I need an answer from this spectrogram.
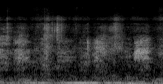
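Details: Kennel dogs in Romania, big breeds, giving short, mid-pitched yelping barks in quick succession, roughly four or five bursts across the stretch, over steady low-frequency noise.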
